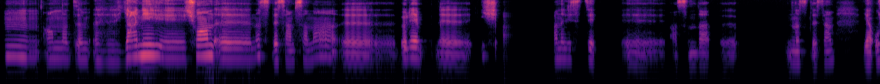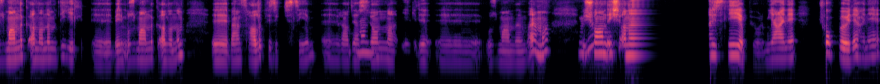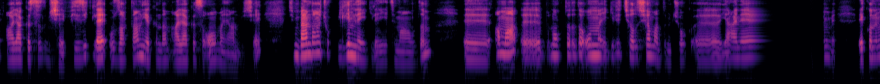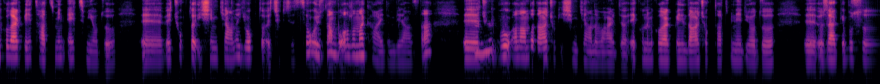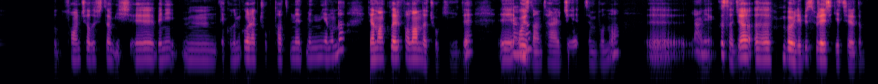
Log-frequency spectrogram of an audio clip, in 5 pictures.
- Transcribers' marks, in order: other background noise; distorted speech; unintelligible speech
- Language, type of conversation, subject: Turkish, advice, İşimdeki anlam kaybı yüzünden neden yaptığımı sorguluyorsam bunu nasıl ele alabilirim?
